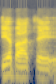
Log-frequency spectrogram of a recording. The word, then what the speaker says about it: D'Abate: So it's pronounced either way, but Diabate is really the traditional pronunciation.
